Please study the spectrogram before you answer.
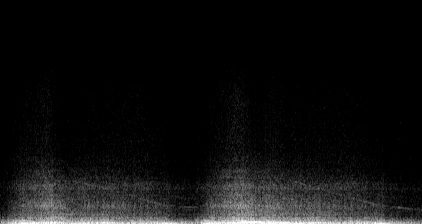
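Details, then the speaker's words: Lexus SC revving with a loud, raspy, spitting exhaust note from a bad exhaust leak, a ripped flex section that appeared after shipping on a truck. "Yeah, this has a pretty bad exhaust leak. And it didn't have one when it went on the truck."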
